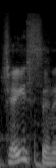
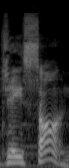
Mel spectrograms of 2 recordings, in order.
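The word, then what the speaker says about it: Jasson: up uh Davis says I understand it's not pronounced Jason it's pronounced Json yeah it is Json that's what David asked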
